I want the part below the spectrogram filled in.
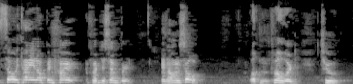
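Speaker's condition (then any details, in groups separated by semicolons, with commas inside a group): Cerebral palsy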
